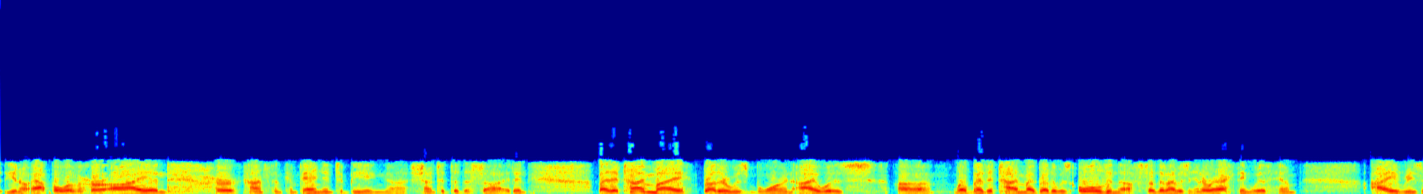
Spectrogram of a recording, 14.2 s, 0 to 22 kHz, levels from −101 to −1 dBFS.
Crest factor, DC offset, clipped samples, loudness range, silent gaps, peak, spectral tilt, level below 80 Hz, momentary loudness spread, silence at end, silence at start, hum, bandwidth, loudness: 14 dB; under 0.1%; under 0.1%; 4 LU; none; -6 dBFS; -2.5 dB/octave; -56 dBFS; 10 LU; 0 s; 0.05 s; none; 4.1 kHz; -20 LUFS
